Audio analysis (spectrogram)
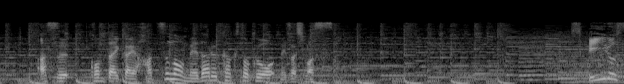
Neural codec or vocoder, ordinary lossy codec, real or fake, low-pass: none; none; real; 7.2 kHz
